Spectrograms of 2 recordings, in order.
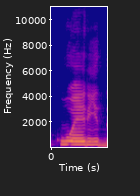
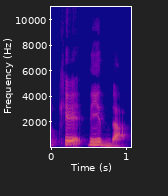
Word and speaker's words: querida: E, querida, dígrafo também, porque aqui nessa palavra o que e o U tem apenas um som. Eu não falo coerida, eu falo querida.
